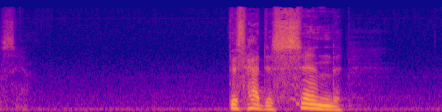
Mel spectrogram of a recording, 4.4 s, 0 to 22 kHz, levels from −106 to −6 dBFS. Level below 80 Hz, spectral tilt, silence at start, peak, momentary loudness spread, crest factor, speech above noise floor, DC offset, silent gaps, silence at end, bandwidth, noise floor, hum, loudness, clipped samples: -72 dBFS; -5 dB/octave; 0.05 s; -18 dBFS; 17 LU; 20 dB; 35 dB; under 0.1%; none; 1 s; 17 kHz; -67 dBFS; none; -33 LUFS; under 0.1%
